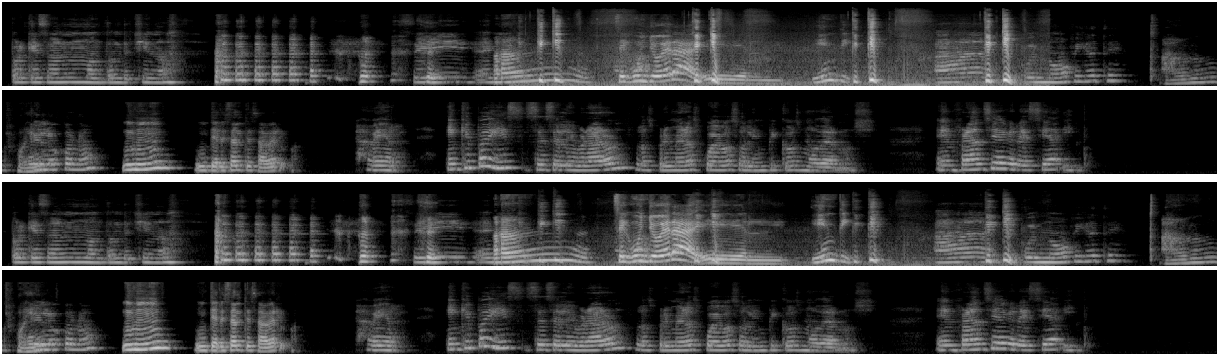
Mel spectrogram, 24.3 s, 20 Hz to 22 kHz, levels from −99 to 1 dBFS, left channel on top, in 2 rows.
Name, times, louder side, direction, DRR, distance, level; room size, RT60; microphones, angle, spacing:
voice 1, 0.1-1.8 2.2-3.6 4.1-5.2 6.1-6.5 9.3-11.2 12.4-13.1 15.7-16.1 16.6-20.8 21.5-23.0, right 1 dB, 15° left, 1.2 m, -40 dB
voice 2, 3.6-4.4 4.9-7.8 8.1-8.5 11.6-12.7 13.4-15.0, right 4 dB, 80° right, 0.6 m, -31 dB
sound 1, 5.2-10.5, left 9 dB, 85° left, 0.3 m, -28 dB
5.0 x 2.6 x 4.0 m
head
